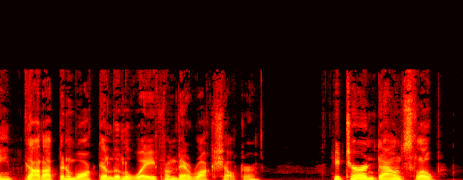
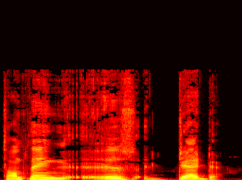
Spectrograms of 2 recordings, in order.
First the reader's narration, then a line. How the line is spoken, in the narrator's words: he said slowly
